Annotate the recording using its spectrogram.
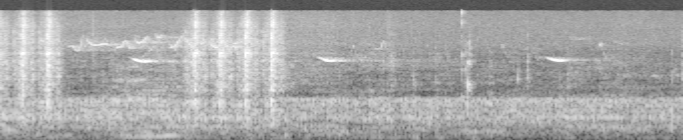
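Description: Faint calls of small birds: a short, high, slightly falling note repeated about every second and a half, a brief high twitter half a second in, and a few quick sharp ticks near the start and about a second in, over a steady outdoor background hiss.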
